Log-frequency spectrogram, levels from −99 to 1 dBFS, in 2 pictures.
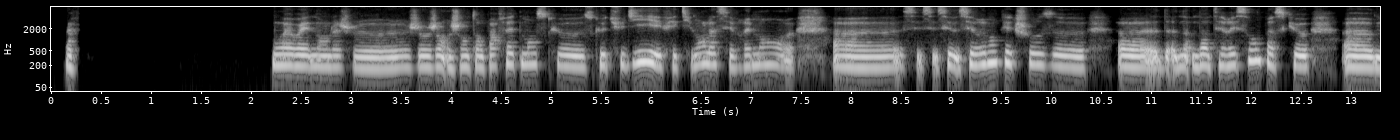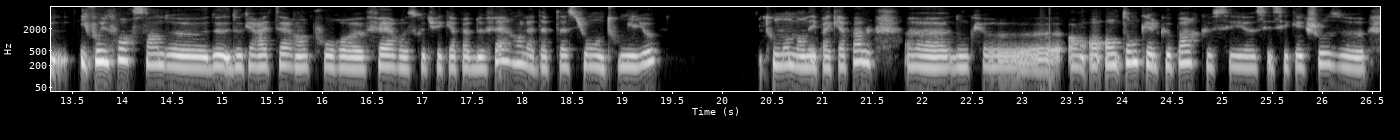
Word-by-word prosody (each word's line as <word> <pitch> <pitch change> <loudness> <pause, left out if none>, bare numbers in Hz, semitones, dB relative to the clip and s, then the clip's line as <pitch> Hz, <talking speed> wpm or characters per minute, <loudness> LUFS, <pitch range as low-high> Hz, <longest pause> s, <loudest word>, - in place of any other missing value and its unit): Bah - - -2 2.0
Ouais, 200 0 +1
ouais, 190 -1 +3
non, 180 0 -1
là, 180 0 -4
je, 165 0 -1
je 180 +1 -1
j'en 175 -1 0
j'entends 180 +1 -1
parfaitement 210 +3 -5
ce 210 - +1
que, 200 - -8
heu, 180 -2 +1
ce 175 - -5
que 200 - -2
tu 200 +2 -7
dis. 240 +4 +4
Effectivement, 185 +2 -4
là, 210 -1 -1
c'est 210 - -3
vraiment, 195 +3 -6
heu, - - -5 0.4
heu, 170 -1 0
c'est - - -7
c'est 340 - 0
c'est 225 -8 +1
vraiment 215 +3 +2
quelque 235 -2 -1
chose, 205 -2 -4
heu, 180 -3 0 0.3
heu, 180 -1 +3
d'in 170 - 0
d'in 180 - 0
d'intéressant 200 +7 0
parce 205 -7 -1
que, 185 -2 +2 0.3
hem, 180 - +3
il 245 - +4
faut 255 - +7
une 250 - +10
force, 275 +1 +2
hein, 210 0 -1
de 175 -4 +6
de 185 -2 +7
de 180 +3 0
caractère, 185 +1 -3
hein, 175 0 +2
pour, 175 -2 +1
heu, 165 0 +4
faire, 185 +1 0
heu, 165 - 0
ce 165 - -7
que 175 - -2
tu 175 0 -4
es - - -9
capable 170 -1 -3
de 170 0 +3
faire, 255 +8 -1
hein, 225 - +1
l'adaptation 180 +2 -3
en 180 - +1
tout 165 +2 -10
milieu. 190 +8 +2 1.1
Tout 210 - -2
le - - -1
monde 200 0 0
n'en 180 -1 +3
est 175 0 +3
pas 175 0 -3
capable, 220 +8 0 0.4
heu, 175 -2 +2
donc, 175 0 -2
heu, 90 -4 -2 0.2
en 185 - -3
en - - 0
entends 240 +4 +4
quelque 200 -5 0
part 230 +5 0
que 185 - -6
c'est, 180 0 -3
heu, 175 - -2
c'est 170 - -5
c'est, 175 - -5
quelque 180 +1 0
chose, 215 -4 -2
heu, 165 -2 +1
185 Hz, 195 wpm, -22 LUFS, 175-205 Hz, 2.0 s, une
